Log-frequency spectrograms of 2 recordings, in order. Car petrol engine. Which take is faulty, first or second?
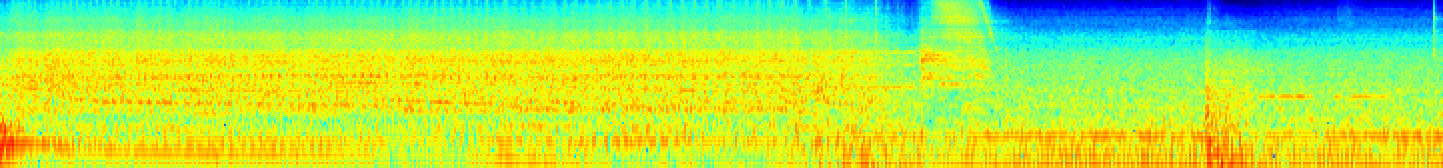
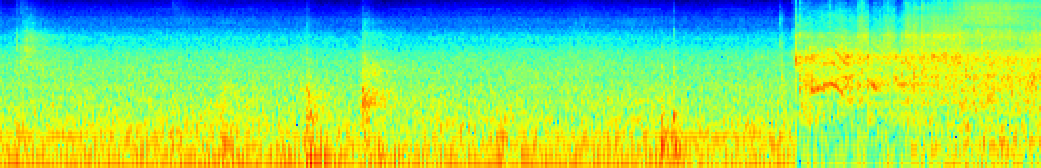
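second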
